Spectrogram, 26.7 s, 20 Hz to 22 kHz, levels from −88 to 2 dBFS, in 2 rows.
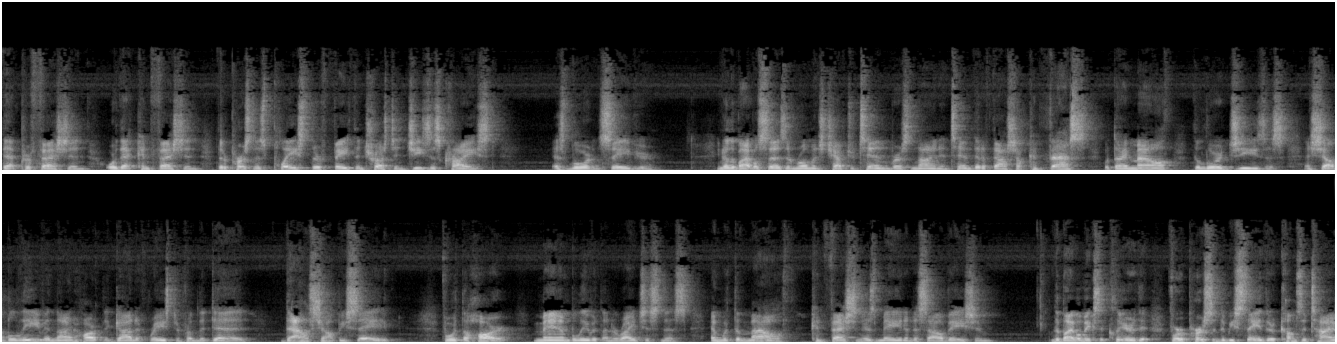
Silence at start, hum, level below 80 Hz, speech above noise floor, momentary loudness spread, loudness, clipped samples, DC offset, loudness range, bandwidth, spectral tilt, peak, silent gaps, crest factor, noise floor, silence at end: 0 s; none; -56 dBFS; 30 dB; 9 LU; -24 LUFS; under 0.1%; under 0.1%; 2 LU; 16 kHz; -4 dB/octave; -6 dBFS; none; 20 dB; -54 dBFS; 0 s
